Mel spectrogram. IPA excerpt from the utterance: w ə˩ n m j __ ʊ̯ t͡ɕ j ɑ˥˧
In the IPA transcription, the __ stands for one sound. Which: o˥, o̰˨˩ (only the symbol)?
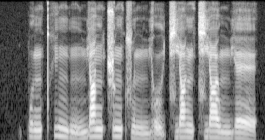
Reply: o̰˨˩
